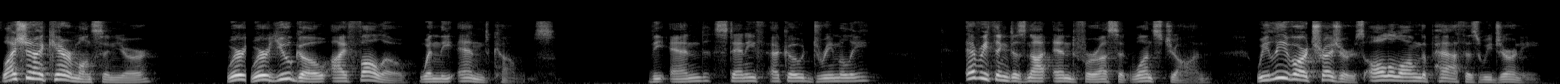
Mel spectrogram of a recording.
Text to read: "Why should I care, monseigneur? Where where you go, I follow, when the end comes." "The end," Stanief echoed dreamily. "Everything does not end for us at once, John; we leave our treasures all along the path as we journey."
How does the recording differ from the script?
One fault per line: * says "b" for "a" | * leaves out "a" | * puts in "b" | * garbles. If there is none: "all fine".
all fine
